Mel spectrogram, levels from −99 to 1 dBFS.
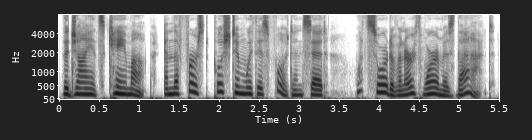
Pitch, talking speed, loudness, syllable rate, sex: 205 Hz, 230 wpm, -18 LUFS, 4.6 syllables/s, female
